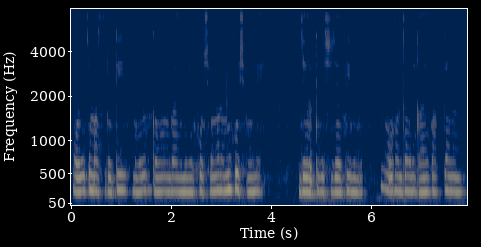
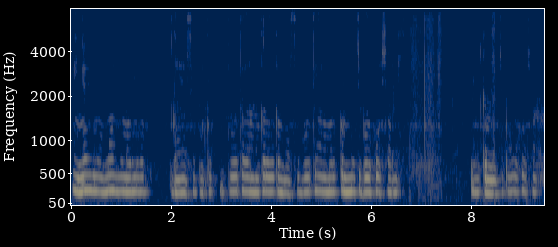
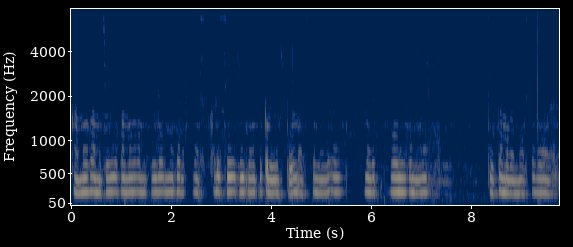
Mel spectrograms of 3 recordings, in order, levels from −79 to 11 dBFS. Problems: constant background noise, background conversations at intervals, low volume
